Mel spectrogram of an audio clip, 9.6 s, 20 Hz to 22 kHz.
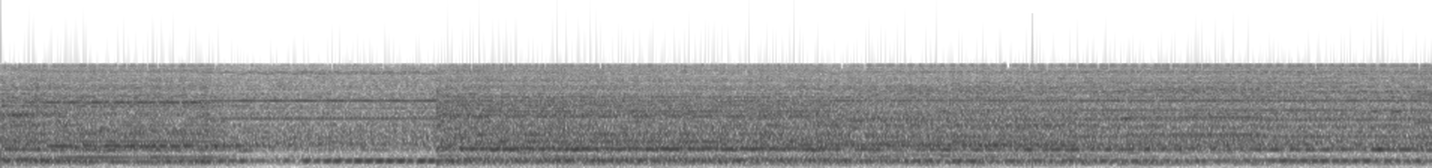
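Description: Circuit-bent Yamaha PSS-790 vector synthesizer keyboard putting out a dense, harsh, buzzing glitch texture with a few held tones. Its short-circuited control logic scrambles the voice. The texture shifts about three seconds in.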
